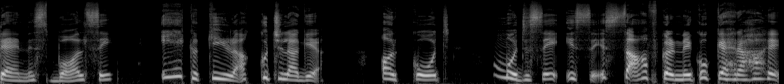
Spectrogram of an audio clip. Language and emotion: Urdu, disgusted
